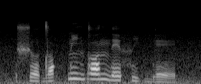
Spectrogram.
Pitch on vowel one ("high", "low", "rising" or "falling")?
low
